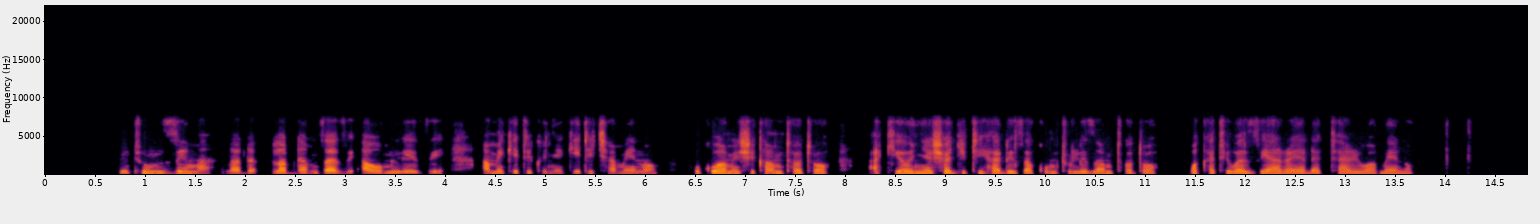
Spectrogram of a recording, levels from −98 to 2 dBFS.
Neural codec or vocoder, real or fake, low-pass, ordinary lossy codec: none; real; 7.2 kHz; Opus, 24 kbps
